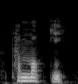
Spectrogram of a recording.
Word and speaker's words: 밥 먹기: 자, 그 다음에 밥 먹기를 생각해 보시면 일단 요 비읍이 뒤에 오는 미음의 영향을 받아서 밥 먹기가 되겠죠. 밥 먹기. 이렇게 발음을 하게 됩니다.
